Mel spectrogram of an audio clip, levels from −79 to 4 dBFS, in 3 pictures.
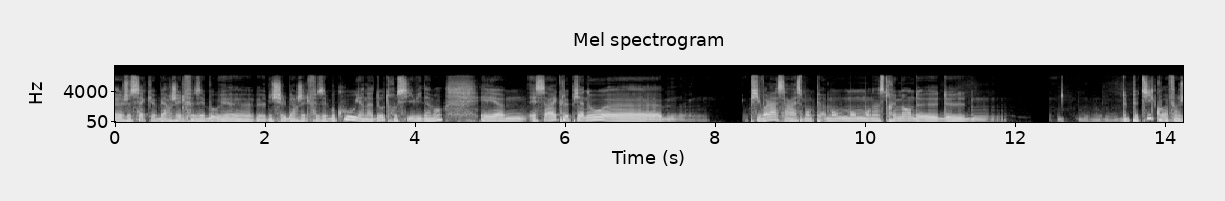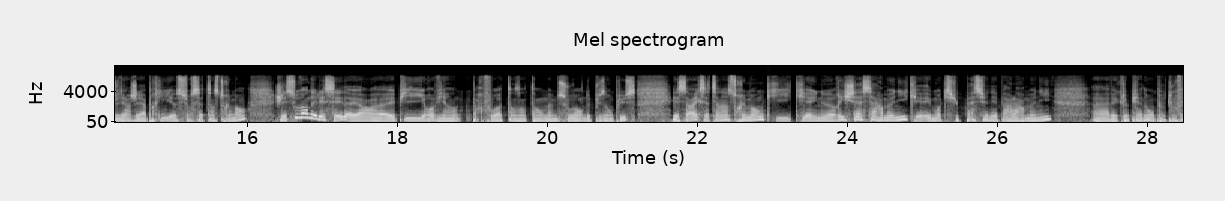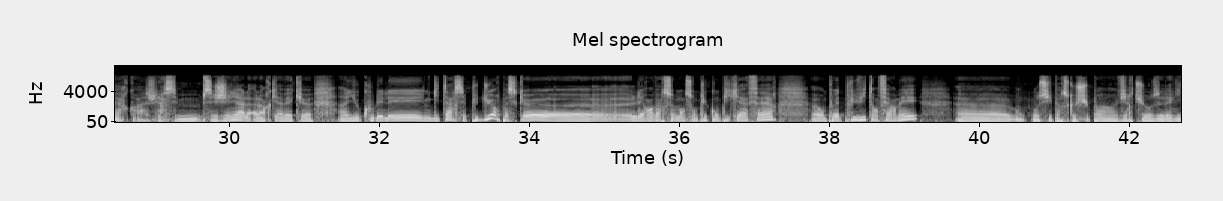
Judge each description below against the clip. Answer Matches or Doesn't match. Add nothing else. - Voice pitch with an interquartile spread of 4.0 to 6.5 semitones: Matches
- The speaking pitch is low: Matches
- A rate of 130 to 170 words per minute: Doesn't match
